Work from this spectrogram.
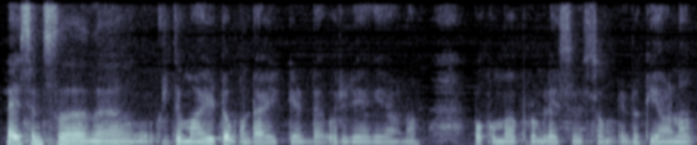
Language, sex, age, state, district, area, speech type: Malayalam, female, 45-60, Kerala, Palakkad, rural, spontaneous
